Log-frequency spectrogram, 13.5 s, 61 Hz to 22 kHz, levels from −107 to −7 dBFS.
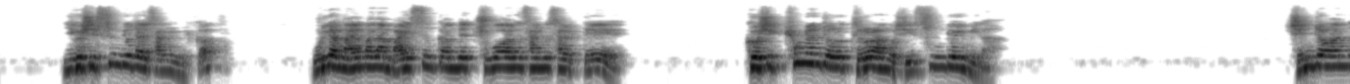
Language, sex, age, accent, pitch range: Korean, male, 40-59, native, 165-265 Hz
